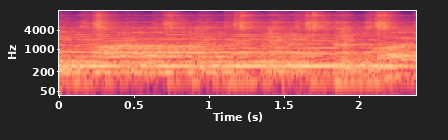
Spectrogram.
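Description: Sikh kirtan: men singing together to a harmonium holding a steady note, with percussion striking a steady beat about twice a second.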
